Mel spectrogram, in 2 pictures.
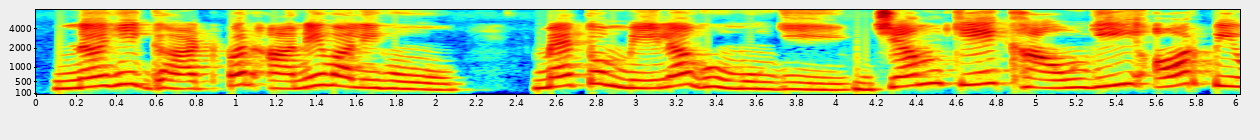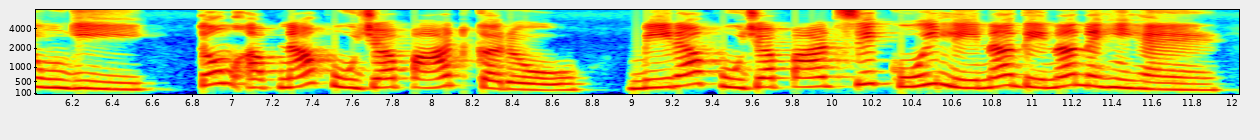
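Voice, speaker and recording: A woman's voice: high voice, animated, slow pace. A woman reading the lines of an irritable, dismissive young daughter-in-law. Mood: irritated.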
